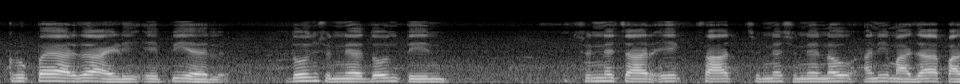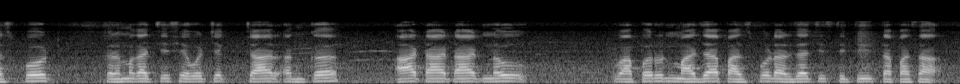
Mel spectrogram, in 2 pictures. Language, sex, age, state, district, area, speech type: Marathi, male, 18-30, Maharashtra, Mumbai City, urban, read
